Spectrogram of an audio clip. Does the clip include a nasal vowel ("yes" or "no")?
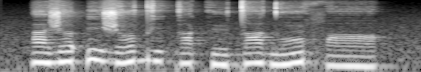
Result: yes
